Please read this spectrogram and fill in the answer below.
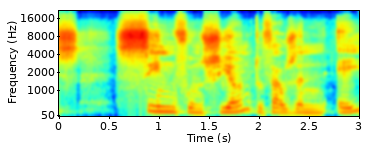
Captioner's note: speaks Spanish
